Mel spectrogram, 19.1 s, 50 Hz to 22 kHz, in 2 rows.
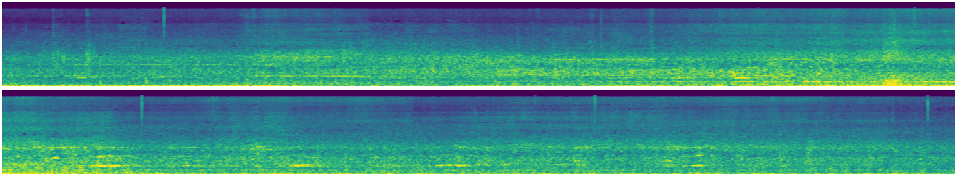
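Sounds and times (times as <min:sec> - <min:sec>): freight train rumbling on rails: 0:00.0 - 0:19.0
wheels squealing faintly: 0:05.8 - 0:18.7
train clunk: 0:05.8 - 0:19.0.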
